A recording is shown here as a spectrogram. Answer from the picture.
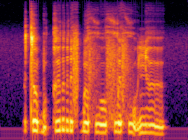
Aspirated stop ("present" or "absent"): absent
